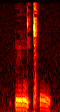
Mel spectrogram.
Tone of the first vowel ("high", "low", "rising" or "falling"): high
